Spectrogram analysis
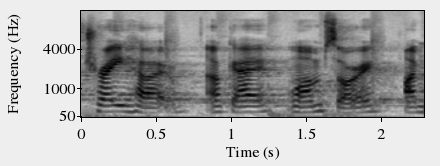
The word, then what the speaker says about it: Trejo: not happening zachary terry said he's spanish and it's pronounced trejo okay well i'm sorry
